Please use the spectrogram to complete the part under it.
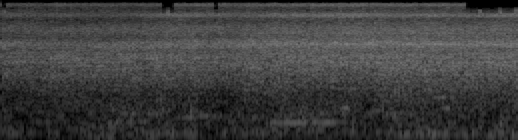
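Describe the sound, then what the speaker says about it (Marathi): Steady hissing of steam escaping from a pressure cooker in a home kitchen, an even broadband rush that holds for the whole stretch with no talk over it. "तर कुकर फुटल रोहन त्या कुकरला काढून ठेव बाजूला"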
